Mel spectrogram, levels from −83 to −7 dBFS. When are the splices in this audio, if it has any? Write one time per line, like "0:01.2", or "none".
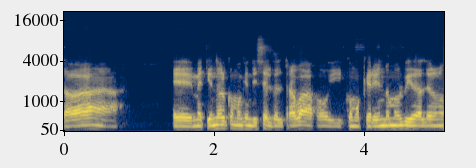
0:02.8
